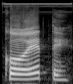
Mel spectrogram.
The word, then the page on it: cohete: spanish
